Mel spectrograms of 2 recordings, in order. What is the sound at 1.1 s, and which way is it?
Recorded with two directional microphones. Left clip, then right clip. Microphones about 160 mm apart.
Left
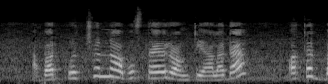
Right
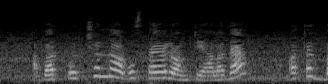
A child's voice, 65° left (ahead or behind).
